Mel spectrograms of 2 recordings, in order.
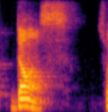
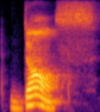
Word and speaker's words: danses: If it's tu, like you dance, tu danses. It's pronounced the same way, written differently.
